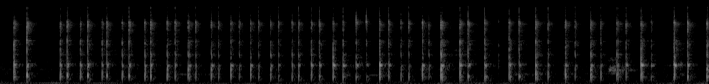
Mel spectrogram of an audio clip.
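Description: A tall plastic water bottle with a Sanrio-character print and a blue lid is held up and tapped and scratched with long nails and fingertips. About 49 quick, sharp clicks come in a steady, uneven stream, each dying away almost instantly, with a light ringing tone near 890 Hz and a bright, crisp top.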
